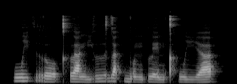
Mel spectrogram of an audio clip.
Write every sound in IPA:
wi˥˩t̚ roː˩˦kʰla˨˩ŋjɯː˦˥da˥˩t̚ bo˩˦nple˩˦n kʰwi˩˦a̯

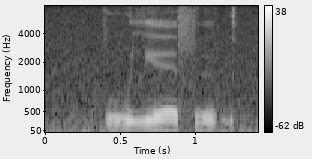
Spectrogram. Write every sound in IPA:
pu lʲɛføɡ

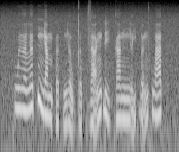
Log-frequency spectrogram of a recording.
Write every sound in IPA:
kwɨ˧ə̯lə˦˥t̚ ɲa˧mʔə˨˩t̚ɲə̰ː˧˨wt̪ə˨˩p̚ za̰˧˥ŋɗi˨˩ ka˧nɲə̰˧˥jɓə̰˧˥nkwa˦˥t̚

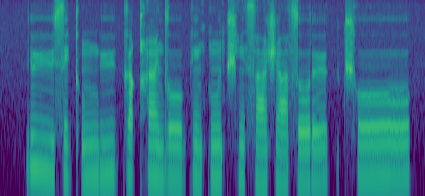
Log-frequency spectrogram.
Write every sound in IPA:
ɾyːsekʼũ ŋyːkɯ qʰĩdoːkẽ kũt͡ʃʰĩ sɑ̃ʃɑ̃ soɾø | t͡ʃʰoː

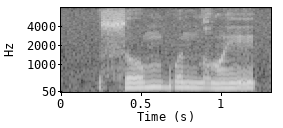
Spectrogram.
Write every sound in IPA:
sombonʁʷẽ

